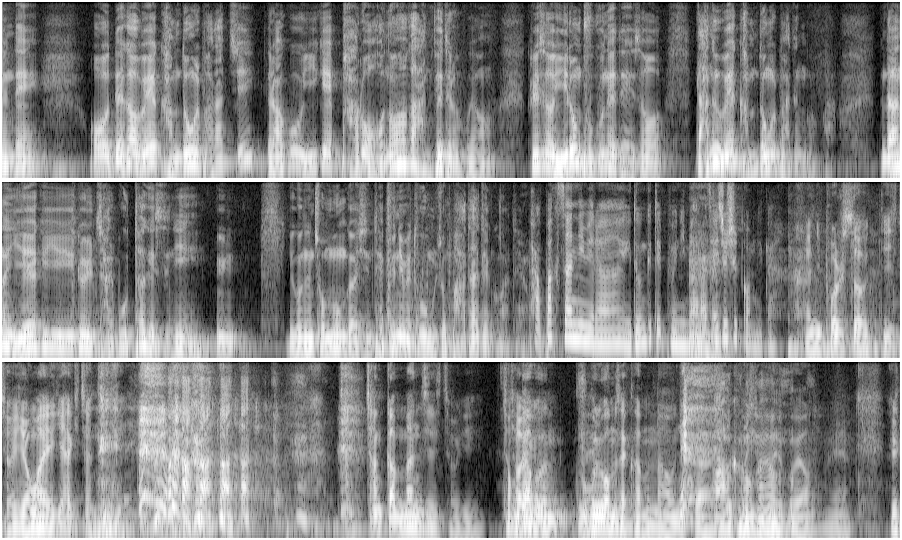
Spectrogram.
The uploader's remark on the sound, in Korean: 공개방송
